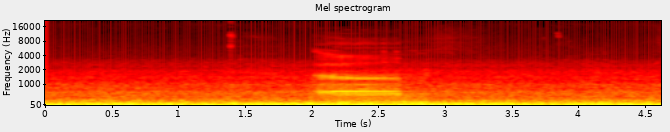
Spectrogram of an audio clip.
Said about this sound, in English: So I'm actually on the freeway at the moment in the spy car.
